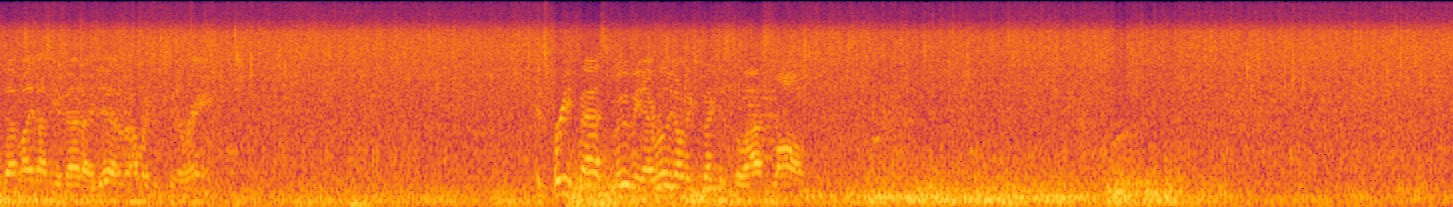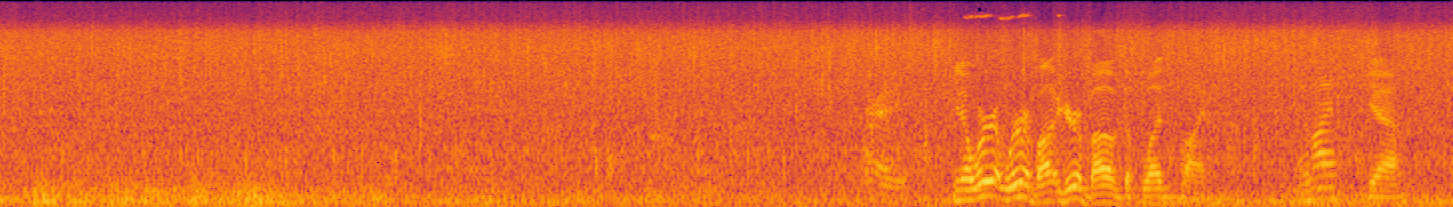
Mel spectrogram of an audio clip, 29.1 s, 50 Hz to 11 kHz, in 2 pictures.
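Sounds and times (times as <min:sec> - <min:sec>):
low roll of thunder: 0:00.0 - 0:18.5
heavy rain pouring: 0:00.0 - 0:29.0.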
